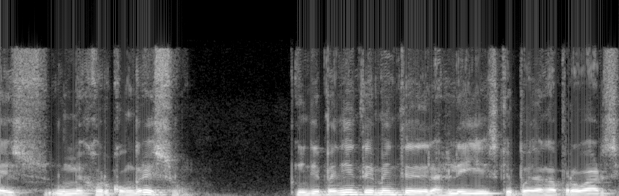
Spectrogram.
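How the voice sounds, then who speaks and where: A man's dark, mellow voice at medium pitch, with ordinary pitch variation and a moderate pace. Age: 60s. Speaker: political candidate. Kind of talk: TV interview.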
